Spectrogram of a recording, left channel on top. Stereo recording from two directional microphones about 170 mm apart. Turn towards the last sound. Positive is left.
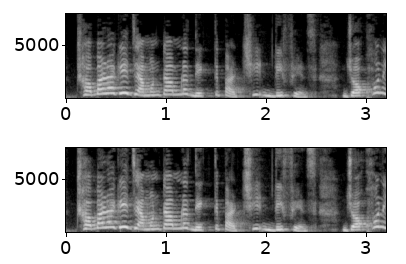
turn(degrees=-40)  # may be behind; listen again after turning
